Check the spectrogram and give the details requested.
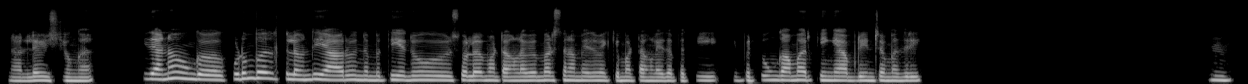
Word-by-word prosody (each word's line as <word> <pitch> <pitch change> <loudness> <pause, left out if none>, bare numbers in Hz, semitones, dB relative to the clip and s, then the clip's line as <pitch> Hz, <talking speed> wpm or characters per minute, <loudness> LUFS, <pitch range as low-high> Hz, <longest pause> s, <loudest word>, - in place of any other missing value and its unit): நல்ல 170 +2 0
விஷயங்க. 175 -1 -1 0.6
இது 250 - +2
ஆனா 255 +4 +2
உங்க 245 -2 +3 0.3
குடும்பத்தில 265 -3 +2
வந்து, 220 +2 +1
யாரும் 205 +1 +2
இத 205 - +1
பத்தி 195 +3 -3
எதுவும் 200 -1 0
சொல்ல 195 -1 +2
மாட்டாங்களா? 180 -1 0
விமர்சனம் 190 0 0
எதுவும் 185 0 0
வைக்க 180 0 -4
மாட்டாங்களா, 170 -1 -1
இத 175 - 0
பத்தி? 185 +3 -7 0.3
இப்போ 180 +1 -3
தூங்காம 200 0 +1
இருக்கீங்க 190 -1 0
அப்படின்ற 180 +1 0
மாதிரி, 175 +1 +1 2.9
ம். 195 -1 -1
190 Hz, 120 wpm, -22 LUFS, 180-205 Hz, 2.9 s, உங்க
